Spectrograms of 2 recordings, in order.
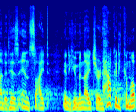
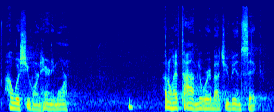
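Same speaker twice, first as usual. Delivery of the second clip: quiet, much quieter; 3 semitones lower, 11 dB quieter than usual. Retelling what Ivan's daughter says at his deathbed, quietly. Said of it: "just quietly goes".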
